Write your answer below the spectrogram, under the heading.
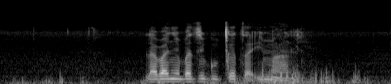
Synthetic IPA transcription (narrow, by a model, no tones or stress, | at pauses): laɓaɲɛɓatʰik̬uǀɛt͡sʼa̰ʔḭmaːli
